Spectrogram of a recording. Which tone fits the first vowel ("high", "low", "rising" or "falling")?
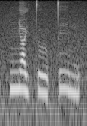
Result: falling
